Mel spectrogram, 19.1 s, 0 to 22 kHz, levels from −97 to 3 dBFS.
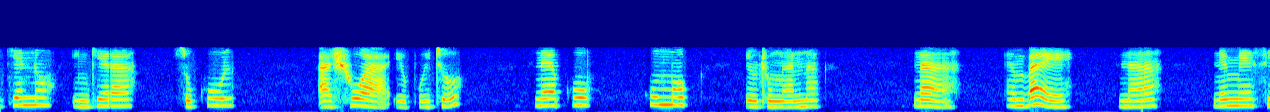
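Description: At 14.1 s and again at 17.13 s, packet loss with pitch repetition briefly holds the speech for about 30 ms, which fits a single lost packet each time. The receiver bridges each gap by repeating the last pitch period, so it sounds like a slightly sustained buzz rather than a click or a drop to silence.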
